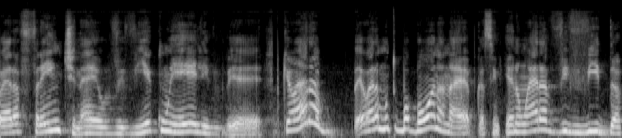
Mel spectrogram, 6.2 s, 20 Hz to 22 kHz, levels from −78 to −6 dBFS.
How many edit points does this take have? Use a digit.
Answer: 2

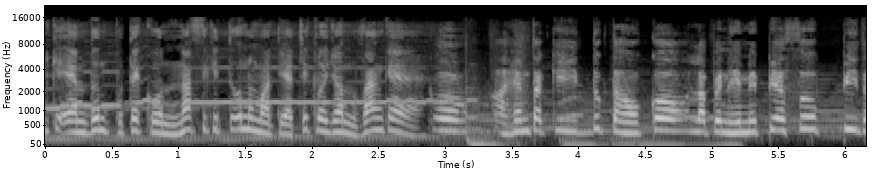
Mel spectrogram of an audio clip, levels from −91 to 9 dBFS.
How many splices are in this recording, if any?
1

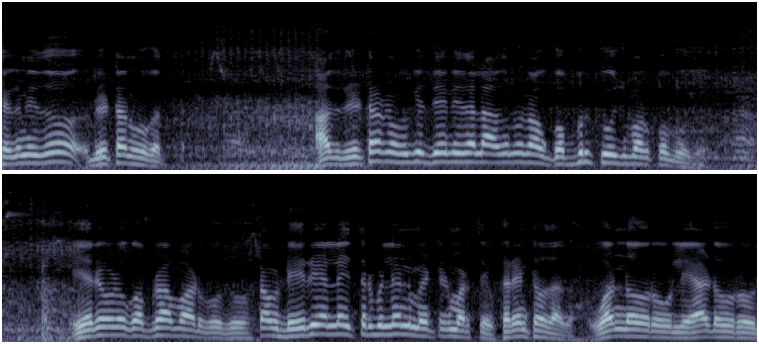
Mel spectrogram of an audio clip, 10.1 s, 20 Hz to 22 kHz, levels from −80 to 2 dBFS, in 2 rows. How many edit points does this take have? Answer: 1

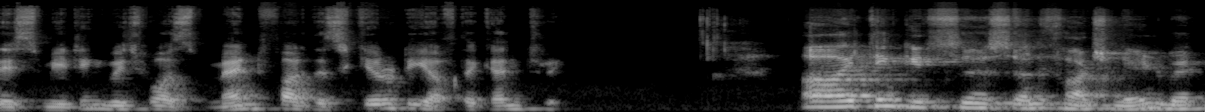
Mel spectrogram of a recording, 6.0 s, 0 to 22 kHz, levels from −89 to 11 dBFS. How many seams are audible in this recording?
0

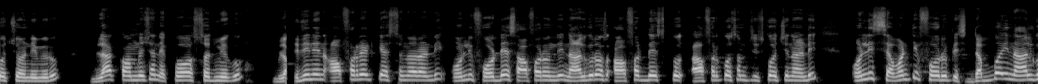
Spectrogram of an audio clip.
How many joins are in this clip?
1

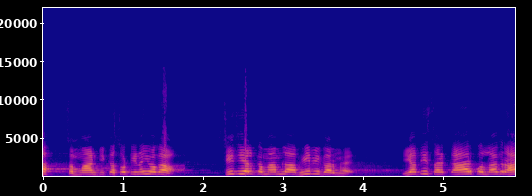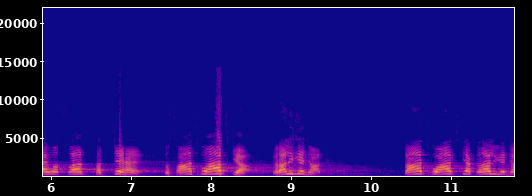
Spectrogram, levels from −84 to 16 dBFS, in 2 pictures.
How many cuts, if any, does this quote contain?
1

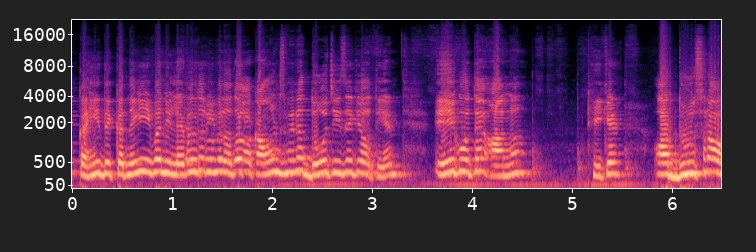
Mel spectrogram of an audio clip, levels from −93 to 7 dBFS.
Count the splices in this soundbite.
1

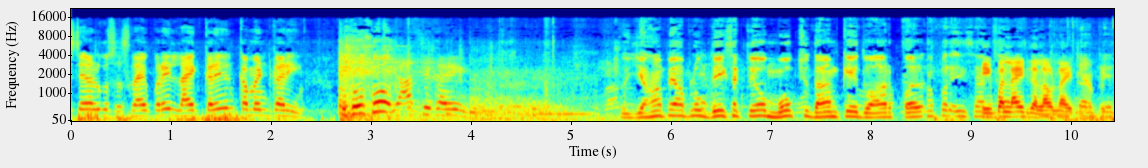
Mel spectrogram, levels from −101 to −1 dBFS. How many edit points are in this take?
2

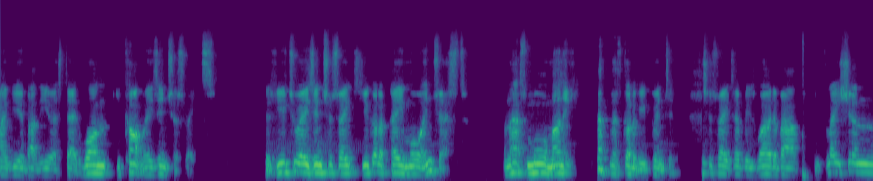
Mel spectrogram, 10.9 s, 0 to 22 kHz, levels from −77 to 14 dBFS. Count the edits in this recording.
1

